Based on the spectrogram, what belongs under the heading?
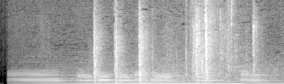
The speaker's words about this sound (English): And so he's knocking on your door to see if you can help. Let's listen.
